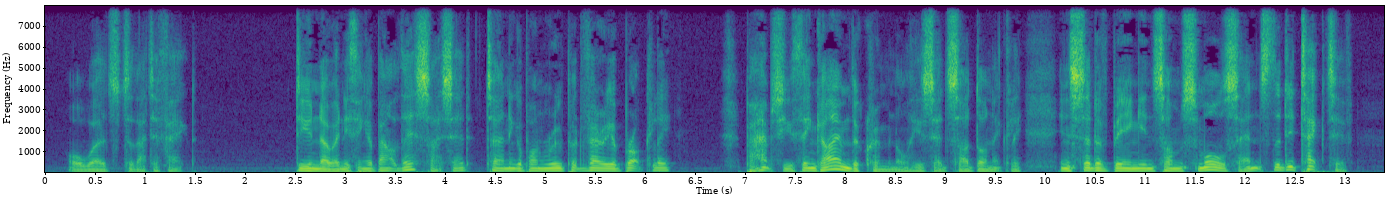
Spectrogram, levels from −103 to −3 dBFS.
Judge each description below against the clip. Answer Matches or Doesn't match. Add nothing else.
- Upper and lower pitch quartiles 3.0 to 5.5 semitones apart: Matches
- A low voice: Matches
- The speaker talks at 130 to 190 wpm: Matches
